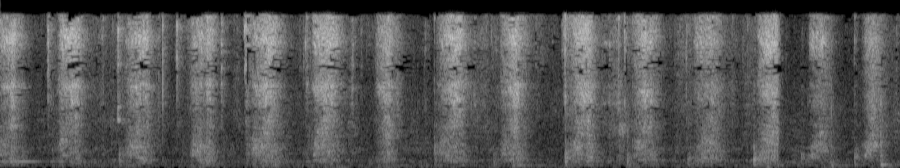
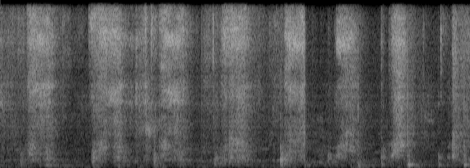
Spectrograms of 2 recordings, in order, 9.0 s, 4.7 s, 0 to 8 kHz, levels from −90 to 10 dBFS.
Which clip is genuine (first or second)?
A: first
